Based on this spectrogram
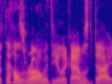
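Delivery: furious, angry yelling outburst. Retelling how a man who nearly drowned screamed at them: retelling someone screaming. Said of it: "he's like screaming at them".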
